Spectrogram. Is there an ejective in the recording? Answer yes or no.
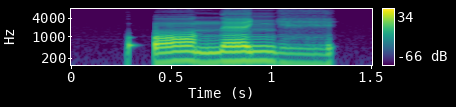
no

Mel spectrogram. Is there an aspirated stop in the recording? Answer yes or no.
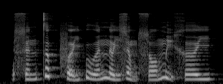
no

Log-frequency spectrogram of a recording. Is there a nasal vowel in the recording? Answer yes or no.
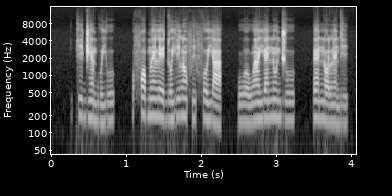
yes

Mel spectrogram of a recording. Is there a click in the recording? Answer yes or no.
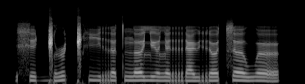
yes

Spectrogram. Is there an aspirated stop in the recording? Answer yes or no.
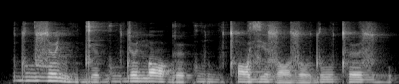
yes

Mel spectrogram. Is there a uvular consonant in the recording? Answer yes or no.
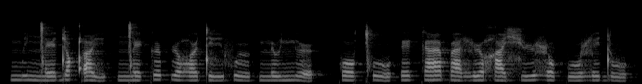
yes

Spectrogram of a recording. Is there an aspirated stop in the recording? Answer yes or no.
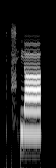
yes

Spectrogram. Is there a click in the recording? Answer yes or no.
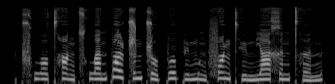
no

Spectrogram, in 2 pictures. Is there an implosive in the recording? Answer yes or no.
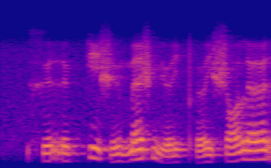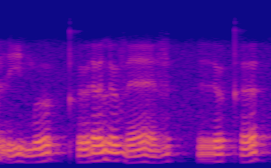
no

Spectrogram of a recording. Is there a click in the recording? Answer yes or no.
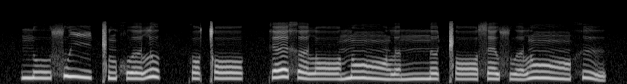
yes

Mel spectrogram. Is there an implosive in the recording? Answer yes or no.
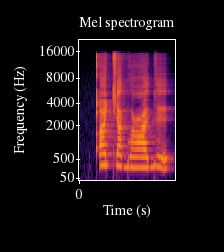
no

